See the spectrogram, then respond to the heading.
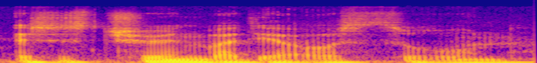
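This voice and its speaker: An actor playing a powerful, lovestruck and possessive demon in a 1950s German radio play, speaking solemnly. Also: male voice, fairly quick, darkish tone, slight background noise, exaggerated voice. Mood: tender, confiding. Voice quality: very deep, husky.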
